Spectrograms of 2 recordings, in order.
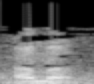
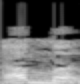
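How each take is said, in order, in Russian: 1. Звук м одиночный и короткий. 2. Звук м удвоен и произносится долго. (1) "а как в данном случае «ама»" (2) "не «амма» нужно читать"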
